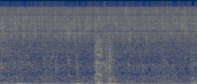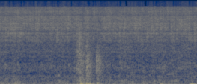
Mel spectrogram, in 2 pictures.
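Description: A kitchen tap runs steadily, filling with water to warm broth for beef stroganoff, a constant hiss with a couple of brief splashing bursts.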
